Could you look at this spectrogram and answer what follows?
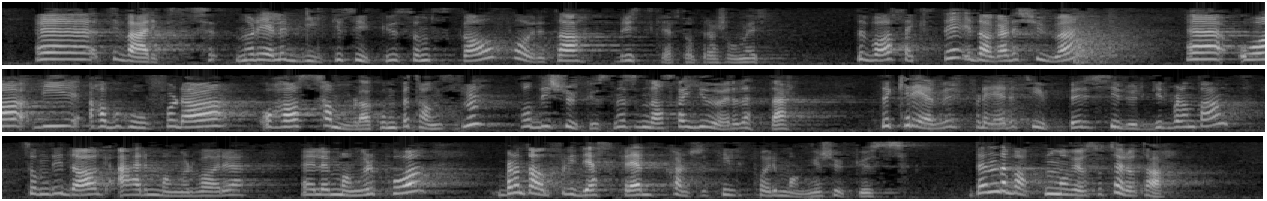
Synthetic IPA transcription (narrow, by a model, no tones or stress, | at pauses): t̪ʰɪlʋæɾksnɔɖɛjɛlːəɾʋɪlkəsyːkəhʉːsːɔmskɑlfoːɾət̪ʰɑːbɾʏst̪kʰɾɛ̰ft̪ɔpəɾɑʂuːnəɾ | d̪̥ɛʋɑɾsɛkst̪ɪɪd̪ɑːɡæɖɛçʉːə | ʔɔʋɪhɑɾbəɦuːʋfɔɖɑɔɦɑːsɑmlɑkʊmpət̪ʰɑŋsn̩pʰɔd̪ɪʂʉːkhʉːsənəsɔmd̪ɑskɑjøːɾəd̪ɛt̪ːə | d̪̥ɛkʰɾeːʋəɾfleːɾət̪ʰyːpəɾçɪɾʉɾɡɪəɾblɑnt̪ɑːənt̪ | sɔmd̪ɛɪd̪ɑːɡæɾmɑŋːəʋɑːɾəɛlːəɾmɑŋːəlpʰɔ | blɑnt̪ɑːnt̪fɔɖiːd̪ɪæʂspɾɛd̪ːkʰɑnʂət̪ʰɪlfɔɾmɑŋːəʂʉːkʉːs | d̪ɛnd̪ɛbɑt̪ːn̩mɔʋɪɔsːɔt̪ʰœɾːəɔt̪ʰɑː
